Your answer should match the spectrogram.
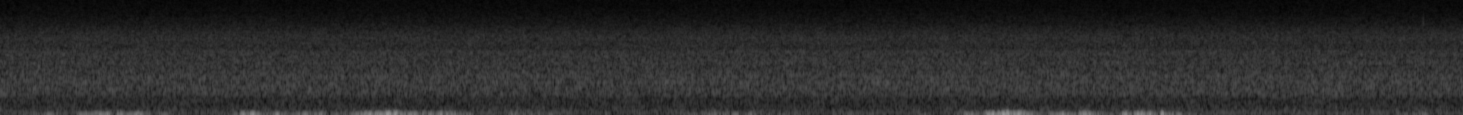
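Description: Very quiet: a steady faint hiss with a few soft, low bumps from hands handling work on a cutting mat, the clearest pair near the start and a cluster about two-thirds of the way in.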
